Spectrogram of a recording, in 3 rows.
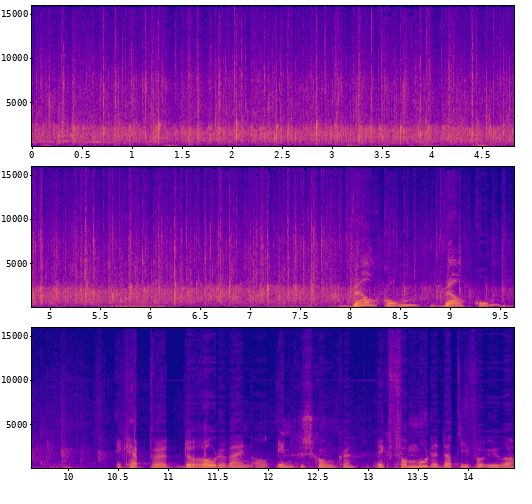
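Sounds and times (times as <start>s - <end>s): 
audience applause: 0.0s - 10.6s
speech: 8.0s - 9.6s, 10.5s - 14.4s.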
